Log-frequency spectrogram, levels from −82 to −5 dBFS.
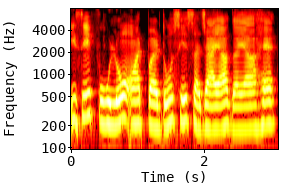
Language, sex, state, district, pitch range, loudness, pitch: Hindi, female, Jharkhand, Deoghar, 195-230 Hz, -15 LUFS, 210 Hz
